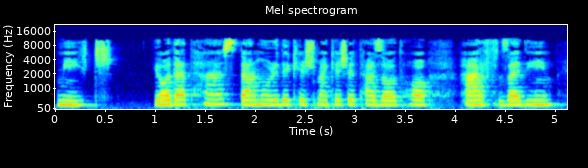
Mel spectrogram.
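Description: A woman reading the lines of a frail, dying old man, gentle and wise, in a soft, quiet voice. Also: a little high, completely flat delivery, close to an everyday voice.

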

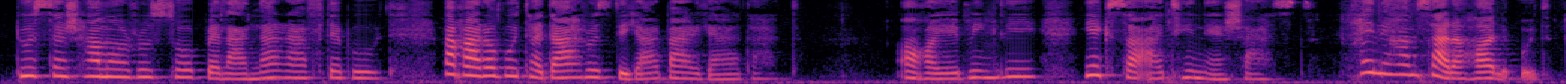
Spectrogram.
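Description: A woman narrating a classic novel as an audiobook in a calm, measured storytelling manner. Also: a little high. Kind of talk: scripted narration.

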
